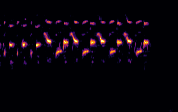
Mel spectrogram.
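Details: European goldfinch pouring out a bright, rapid twitter of high, ringing notes in a bouncing pattern for over two seconds, ending abruptly, with faint low thumps afterward.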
